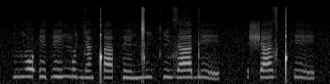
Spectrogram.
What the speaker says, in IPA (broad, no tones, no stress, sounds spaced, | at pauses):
ʎ ɔ ʔ ẽ ɗ ẽ ŋ ɔ ɟ ã ǃ a f ẽ ŋ͡ǀ i c ĩ z a d e | ʃ a z ǃʰ e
